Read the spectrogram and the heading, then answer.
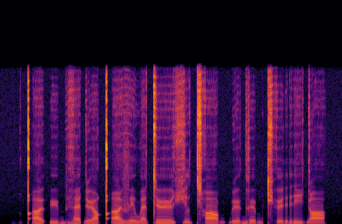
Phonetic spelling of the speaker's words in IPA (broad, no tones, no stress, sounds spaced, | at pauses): qʼ ɯː ʔ y bʱ æ ɗ øː qʼ e v e w æ t øː ç ɯ l cʰ ɑː b ɓ ø ɡ øː b cʰ ø r i ɠ ɑ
